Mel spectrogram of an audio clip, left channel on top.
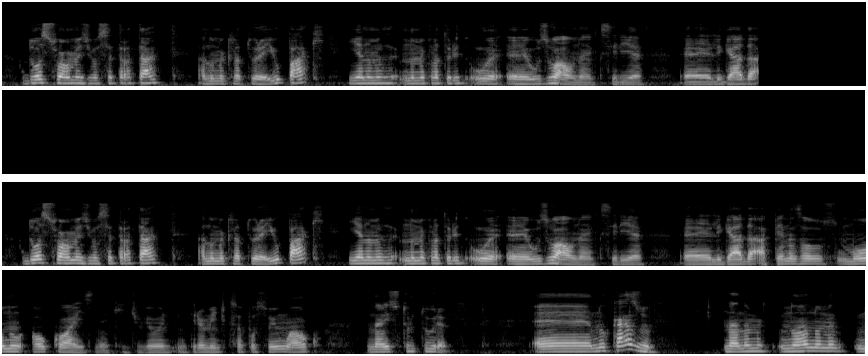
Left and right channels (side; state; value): left; drops out; at 7.6 s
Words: duas formas de você tratar, a nomenclatura IUPAC e a nomenclatura usual, né, que seria ligada apenas aos monoalcoóis, né, que a gente viu anteriormente que só possui um álcool na estrutura. No caso, na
